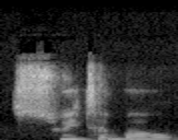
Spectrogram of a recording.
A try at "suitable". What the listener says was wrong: Suitable, não pronuncia o I, tá? Suitable.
